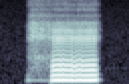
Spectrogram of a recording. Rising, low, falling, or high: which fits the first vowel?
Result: high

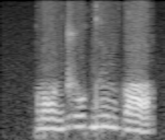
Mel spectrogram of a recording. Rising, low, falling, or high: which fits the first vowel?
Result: low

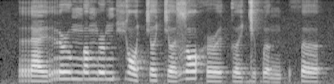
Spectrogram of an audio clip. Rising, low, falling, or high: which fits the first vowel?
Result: low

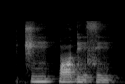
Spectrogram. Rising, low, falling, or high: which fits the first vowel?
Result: high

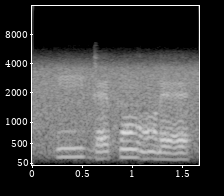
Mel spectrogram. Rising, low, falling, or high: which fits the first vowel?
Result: high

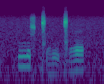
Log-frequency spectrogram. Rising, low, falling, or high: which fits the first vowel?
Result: high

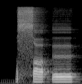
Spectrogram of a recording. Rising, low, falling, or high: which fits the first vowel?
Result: low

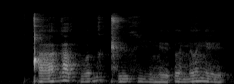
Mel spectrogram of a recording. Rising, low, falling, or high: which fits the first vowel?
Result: rising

